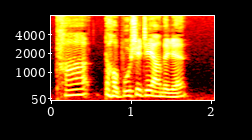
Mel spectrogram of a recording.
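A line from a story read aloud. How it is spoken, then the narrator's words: Two women laughing. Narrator (Chinese): 宝钗、湘云都笑道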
